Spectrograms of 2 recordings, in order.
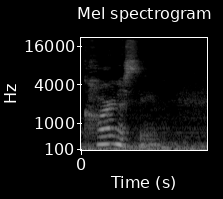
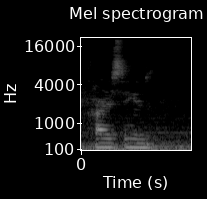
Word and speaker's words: carnosine: going to number four carnosine carnosine it kind of rhymes with carne like carneada tacos helps you remember you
